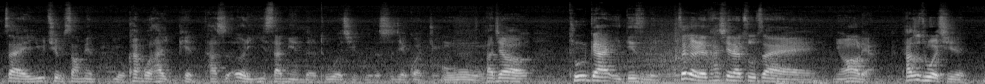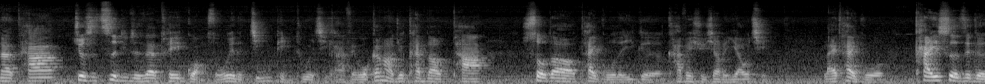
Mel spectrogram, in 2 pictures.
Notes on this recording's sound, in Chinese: 本集白噪音指數：蚊風級 1/5。錄音地點： 一步一步來 - Kopi Ibrik。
